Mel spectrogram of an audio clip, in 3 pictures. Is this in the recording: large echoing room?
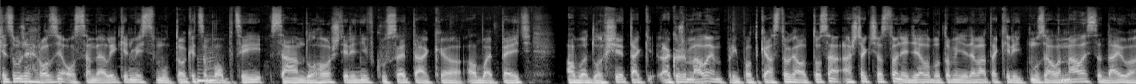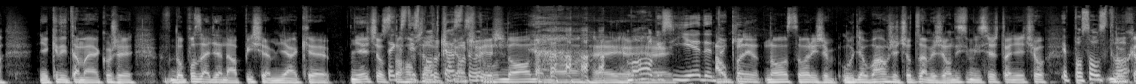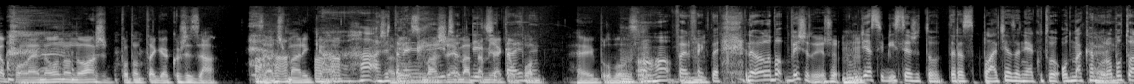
no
